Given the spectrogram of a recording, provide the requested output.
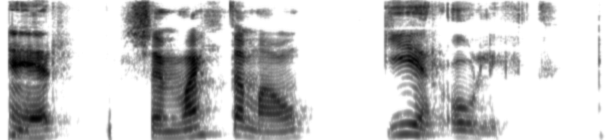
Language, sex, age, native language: Icelandic, male, 15, Icelandic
